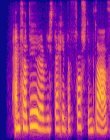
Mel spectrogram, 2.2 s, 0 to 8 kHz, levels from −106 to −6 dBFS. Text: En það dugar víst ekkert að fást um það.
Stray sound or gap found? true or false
false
